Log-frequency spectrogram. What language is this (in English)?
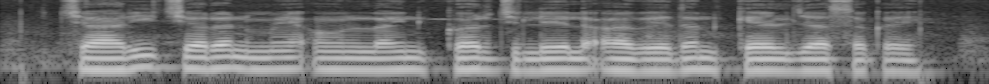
Maithili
